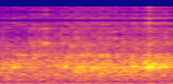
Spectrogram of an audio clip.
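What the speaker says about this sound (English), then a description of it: "So what we'll do is we'll get that, and we will pour it into" Pickling liquid for jalapeno peppers poured into a pot, a steady close trickling and splashing stream of liquid running without a break, with no talk.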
